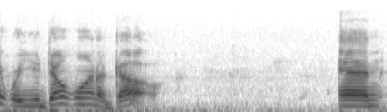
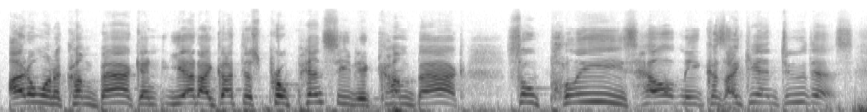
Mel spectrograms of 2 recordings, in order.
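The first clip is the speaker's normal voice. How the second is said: earnest, pleading, raised pitch; pleading prayer; 7 semitones higher, 3 dB louder than usual. Retold or imitated. Preacher voicing a repentant heart, pleading prayer. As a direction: beg God for help, sincerely. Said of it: "an attitude inside going".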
